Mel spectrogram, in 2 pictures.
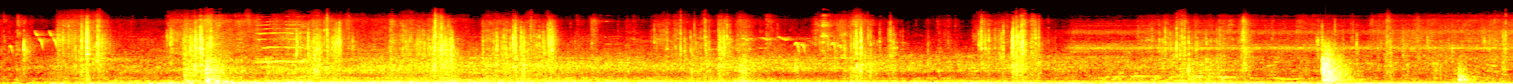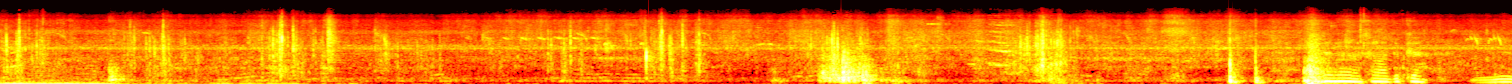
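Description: Outdoor ambience: a low rumble through the first half that fades out about sixteen seconds in, with scattered clicks and taps throughout.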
